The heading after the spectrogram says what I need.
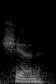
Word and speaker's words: Qin: cue dog on cue Qin Shi Huangdi the first emperor it's pronounced chin anyway so it and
